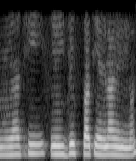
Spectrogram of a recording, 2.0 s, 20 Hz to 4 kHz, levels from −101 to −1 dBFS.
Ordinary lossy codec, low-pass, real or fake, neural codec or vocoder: none; 3.6 kHz; fake; codec, 16 kHz, 0.5 kbps, FunCodec, trained on Chinese and English, 25 frames a second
